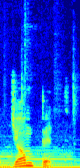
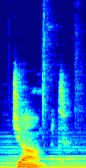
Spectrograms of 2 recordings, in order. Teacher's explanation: la letra e no suena y la letra d suena como una t junto con una p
